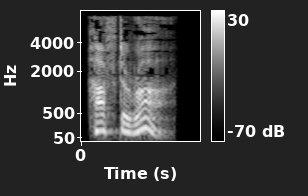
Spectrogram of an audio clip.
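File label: "haphtarah", British English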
